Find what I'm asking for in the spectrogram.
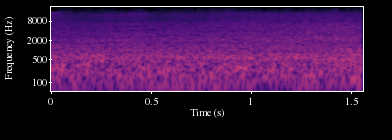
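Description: Surf rolling in at a Gulf beach in winter at Delnor-Wiggins, with waves of about four feet breaking offshore in a steady, continuous wash, mixed with some wind noise on the microphone and no voices.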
